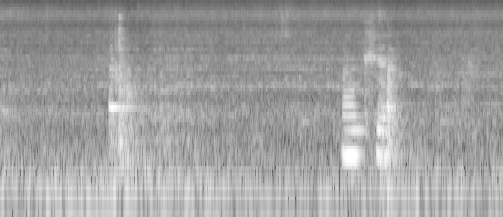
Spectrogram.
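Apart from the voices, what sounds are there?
liver stew simmering in a pot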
